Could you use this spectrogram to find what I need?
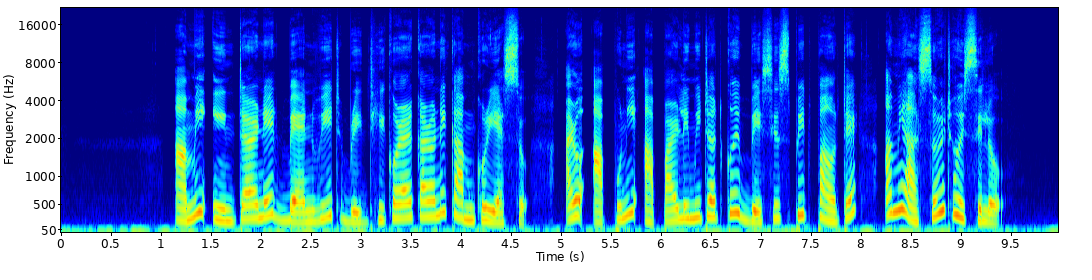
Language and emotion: Assamese, surprised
